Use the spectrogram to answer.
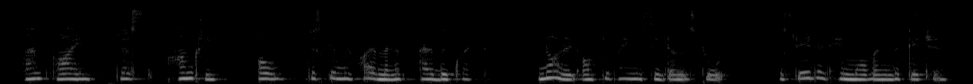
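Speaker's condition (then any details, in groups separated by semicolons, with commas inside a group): No condition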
